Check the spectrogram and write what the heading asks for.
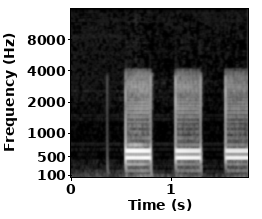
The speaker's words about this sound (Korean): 아, 지금, 예. 전화 상태가 좀 약간 불안정했었는데요. 결국은 끊어져 버렸습니다.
